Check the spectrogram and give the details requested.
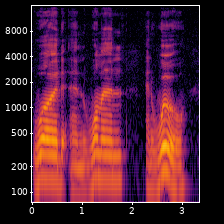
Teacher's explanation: a rounded sound like w and then oo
